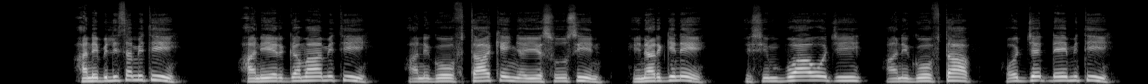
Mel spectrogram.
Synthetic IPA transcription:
ʔɐnɪbɪlɪsɐmɪt̪̬iː | ɐnɪɛɾɡɐmaːmɪt̪iː | ɐnɪɡo̞ːft̪aːke̞ːɲːɐjɛsuːsiːn | hɪnɐɾɡɪneː | ʔɪsɪmbʊʔaːhɔd͡ʒiː | ɐnɪɡo̞ːft̪aːf | hɔd͡ʒːɛᶑe̞ːmɪt̪iː

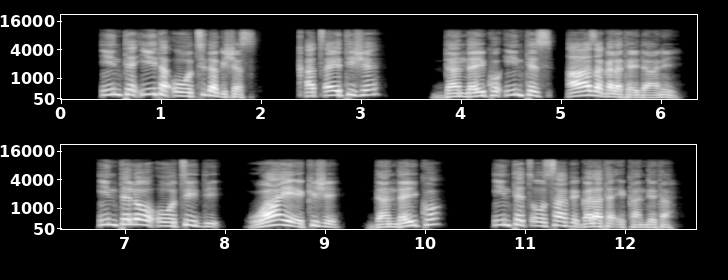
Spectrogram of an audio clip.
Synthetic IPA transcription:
ʔɪnt̪ːɛʔiːt̪ɐʔo̞ːt͡sːɪd̪ɐɡɪʃːɐs | kʼɐt͡sʼːɐjɛt̪ːɪʃɛ | d̪ɐnd̪ɐjkːɔʔɪnt̪ːɛsaːzɐɡɐlɐt̪ɐjd̪aːnḛː | ɪnt̪ːɛloʔo̞ːt͡sːiːd̪ːɪ | waːjeːɛkːɪʃɛ | d̪ɐnd̪ɐjkːɔ | ɪnt̪ːɛt͡sʼo̞ːsːaːfɛɡɐlɐt̪ɐʔɛkːɐnd̪ɛt̪ɐ

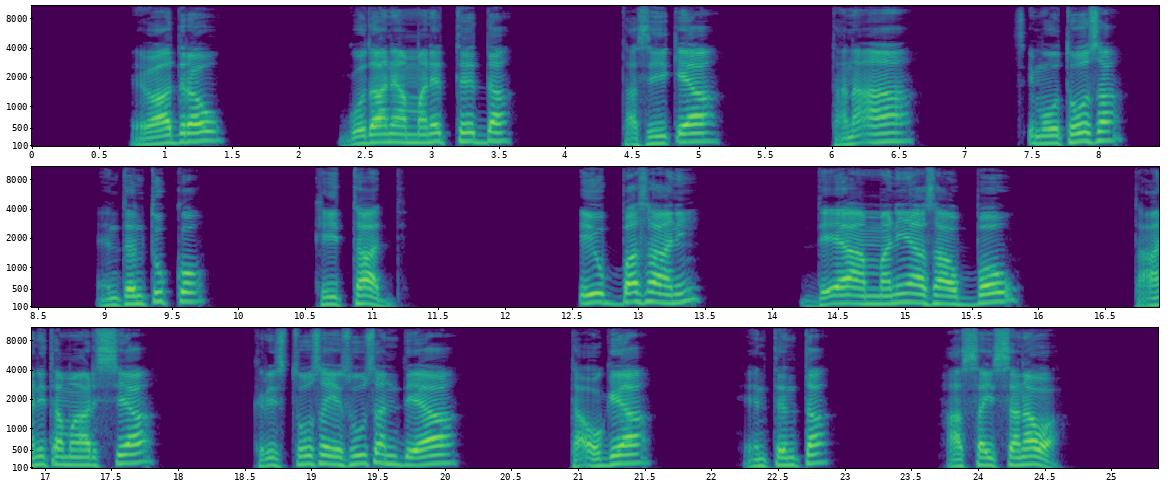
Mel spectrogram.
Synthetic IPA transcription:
hɛ̰waːd̪ɪɾɐw | ɡɔd̪aːnɐmːɐnɛt̪ːe̞ːd̪ːɐ | t̪ɐ̰siːkʼɪjaː | t̪ɐ̰nɐʔaː | t͡sʼɪmo̞ːt̪o̞ːs̬ɐ | hɪ̰nt̪ːɛnt̪ːʊkːɔ | kiːt̪ːaːd̪ːɪ̥ | ʔɪʊbːɐs̬aːnɪ | d̪ɛʔɪjaːmːɐnɪjaːs̬aːʊbːɐw | t̪a̰ːnɪt̪ɐmaːɾɪsːɪjaː | kɪɾɪst̪o̞ːs̬ɐjɛs̬uːsɐnd̪ɛʔjaː | t̪ɐɔɡɪjaː | hɪnt̪ːɛnt̪ːɐ | ha̰ːsːɐjsːɐnɐwa̰ː

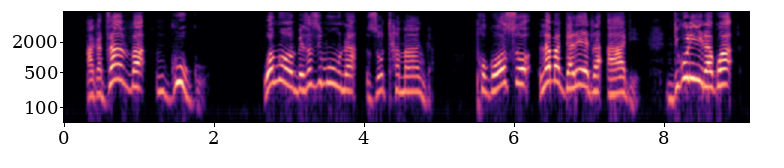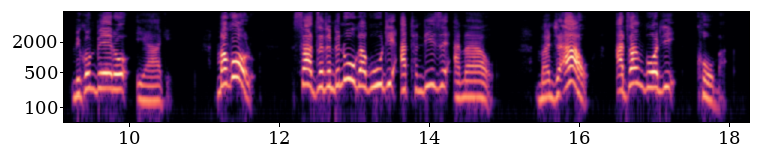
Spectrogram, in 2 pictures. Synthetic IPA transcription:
akad͡zaɱvaŋ̩ɡuɡu | waŋɔmbɛzazimunazɔtʰamaːŋɡa | pʰɔk̬ɔsɔlamaɡalɛtaʔakɛ̰ | ndikuliɾakwa | mikɔmbɛɾɔjaːkɛ | makɔlɔ | sad͡zatɛmbɛnuk̬ak̬ut̬iʔatʰandizɛʔanaːwɔ̰ | mand͡ʒaawɔ | ad͡zaŋɡɔt̬i | kʰɔːɓa̰

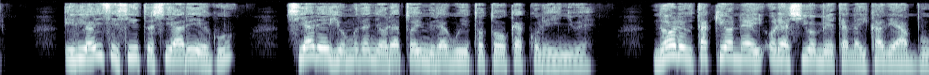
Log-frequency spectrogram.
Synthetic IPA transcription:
iɾiɔisiɕitoɕiaɾeːɣu | sjaɾeːɦiomoðɛɲɔːɾeatwoimiɾɛɣwitotoːkɛkoɾeiɲwe | nɔɾeutakeɔnɛiʔoɾeaɕiometɛnaikaɣeabo

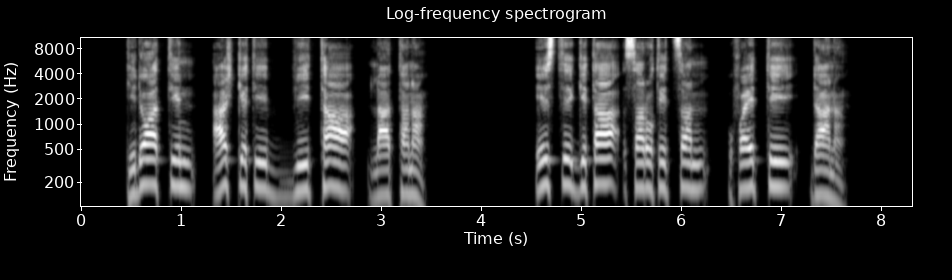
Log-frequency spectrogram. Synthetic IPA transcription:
ɡ̥ɪd̪ɔɐt̪ːiːnʔɐʃkɛt̪ɪbiːt̪ːaːlaːt̪ːɐnɐ | ʔɪst̪ːɪɡɪt̪ɐsɐɾɔt̪ɛt͡sːɐn | ʊfɐjt̪ːɪd̪aːnɐ̰

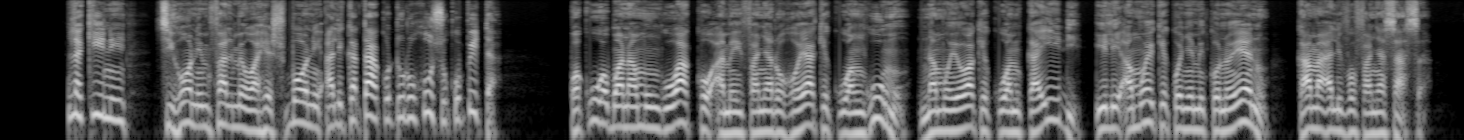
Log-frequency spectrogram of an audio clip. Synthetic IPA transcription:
lakini | siɦɔnim̩falmɛwaɦɛʃɓɔniʔalikataːkutuɾuhusukupita̰ | kwakuwaɓwanamuŋɡuwakɔʔa̰mɛifaɲaɾɔɦɔjakɛkuwaŋɡumṵnamɔjɔwakɛkuwam̩kaiɗiiliʔamwɛkɛkwɛɲɛmikɔnɔjɛnṵ | kamaːlivjɔfaɲasa̰sa̰

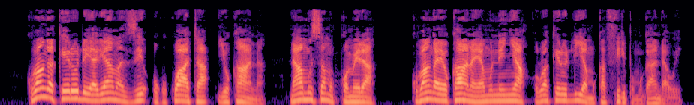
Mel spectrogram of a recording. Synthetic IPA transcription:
kuβaːŋɡake̞ɾo̞de̞jaliaːmazeʔokukwaːtajo̞kana̰ | naːmusamukːo̞me̞ɾa | kuβaːŋɡajo̞kanajamune̞ɲaoɾwake̞ɾo̞dijamukafiɾipomuɡa̰ːnda̰wḛ

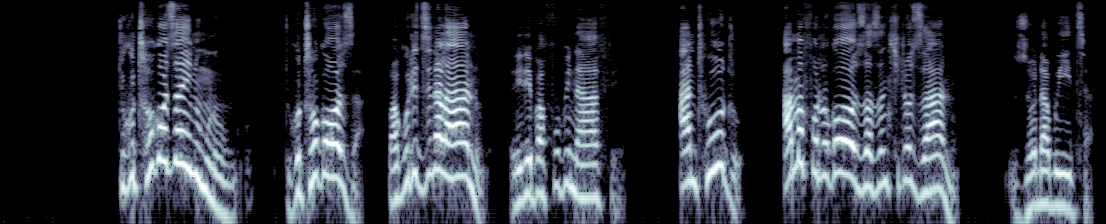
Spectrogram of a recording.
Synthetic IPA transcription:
tik̬utʰɔkɔzainumuluːŋɡu | tikutʰɔkɔza̰ | pak̬utid͡zinalanṵ | liɾipafup̬inaːfɛ̰ | antʰutu | amafɔtɔkɔzazant͡ʃʰitɔzanu | zɔɗaɓwiːt͡sʰa

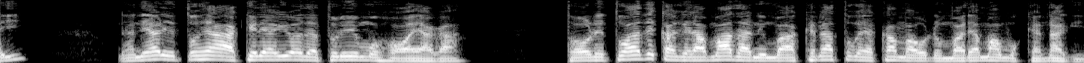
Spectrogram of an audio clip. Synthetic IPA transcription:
i | naneaɾetohɛaɣakeɾeaɣeɔðɛtoɾemoɦɔjaɣa | tɔnetwaðekaɣeɾamaðanimakɛnatoɣɛkamaondomaɾeamamokɛnaɣe

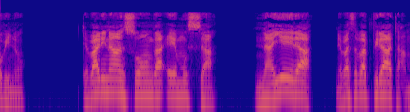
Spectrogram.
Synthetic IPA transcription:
βino̞̰ | te̞βalinaːnso̞ːŋɡaʔe̞musa | naje̞ːɾa | ne̞βas̬aβapːiɾaːta̰m

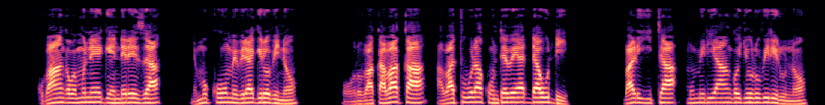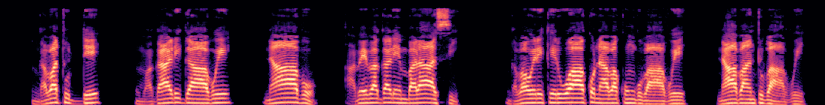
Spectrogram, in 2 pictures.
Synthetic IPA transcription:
kuβaːŋɡaβwe̞mune̞ːɡe̞ːnde̞ɾe̞za | ne̞mukuːmeβiɾaɟiɾo̞βino̞ | o̰ɾuβakaβakaːβatuːlakunte̞βe̞jadːaudi | βalitamumiɾjaːŋɡo̞ɟo̞ːluβiɾiɾuno̞ | ŋɡaβatudːe̞ | muma̰ɡaːliɡaːβwe̞ | naːβo̞ | a̰βe̞ːβaɡale̞ːmbalaːsi | ŋɡaβawe̞ɾe̞ke̞ɾwaːko̞naːβakuːŋɡuβaːβwe̞ | naːβaːntuβa̰ːβwe̞

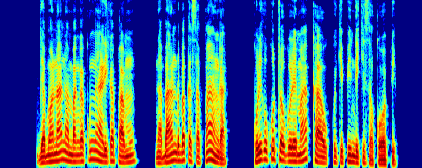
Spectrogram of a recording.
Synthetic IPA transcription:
ɟabɔnanambaŋɡakuŋalikapamu | nabandubakasapaŋɡa | kulikukutɔɡulɛmakaukwikipindikisɔ̰kɔpi

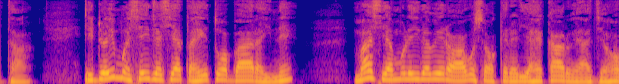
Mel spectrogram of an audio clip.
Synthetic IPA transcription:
ta | idoimwɛɕjaiɾiɛɕjatahetwɔbaːɾaine | maɕiamoɾeiɾɛweːɾawaɣoɕɔːkɛɾɛɾiahɛkaɾojad͡ʒɛhɔ

